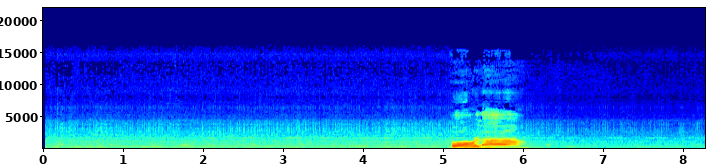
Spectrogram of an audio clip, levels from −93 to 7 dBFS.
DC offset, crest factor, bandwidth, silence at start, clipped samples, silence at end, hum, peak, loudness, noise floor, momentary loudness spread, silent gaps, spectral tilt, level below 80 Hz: under 0.1%; 22 dB; 15.5 kHz; 1.75 s; under 0.1%; 2.25 s; none; -2 dBFS; -15 LUFS; -48 dBFS; 27 LU; none; -6.5 dB/octave; -56 dBFS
